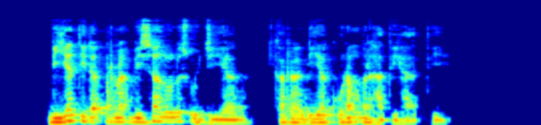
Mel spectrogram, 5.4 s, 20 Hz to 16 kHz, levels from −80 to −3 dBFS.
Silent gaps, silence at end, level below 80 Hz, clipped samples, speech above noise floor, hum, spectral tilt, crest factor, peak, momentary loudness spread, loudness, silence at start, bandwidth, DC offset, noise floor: none; 0.95 s; -50 dBFS; under 0.1%; 66 dB; none; -6 dB/octave; 18 dB; -6 dBFS; 13 LU; -24 LUFS; 0.45 s; 9.4 kHz; under 0.1%; -89 dBFS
